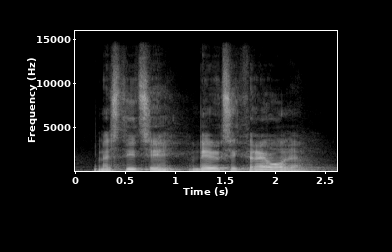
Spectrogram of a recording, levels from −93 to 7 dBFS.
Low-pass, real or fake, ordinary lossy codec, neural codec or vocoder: 14.4 kHz; fake; none; codec, 44.1 kHz, 3.4 kbps, Pupu-Codec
